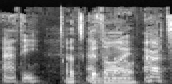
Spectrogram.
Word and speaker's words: Athy: Then the Athy, I think this is pronounced Athy, not Athy.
